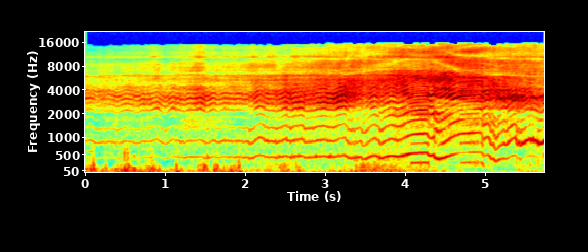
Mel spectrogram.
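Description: Nitro RC buggy's small glow engine running at a high, buzzing pitch as the car drives. The pitch holds fairly steady at first, then rises and falls with the throttle, dipping sharply twice near the end.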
